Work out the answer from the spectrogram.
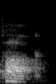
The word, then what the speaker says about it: PAC: Anytime you hear him pronounce it, it's always Pac.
